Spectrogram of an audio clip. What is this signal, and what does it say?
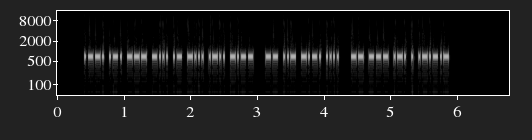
Morse code, heard as a keyed tone, about 42 wpm, 700 Hz. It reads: PROBABLY MUCH MORE.
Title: Sentences from Top 1000 Words - Review Part 4 - 45wpm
